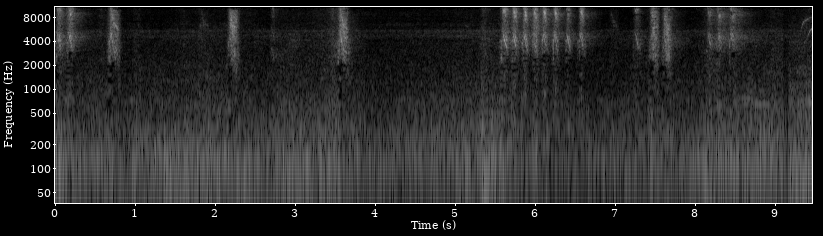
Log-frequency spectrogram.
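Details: Yellow-bellied seedeater female calling repeatedly to excite males. Scattered high, thin chips, then a rapid run of about six notes near the sixth second, followed by a few more spaced chips, against faint steady hiss.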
